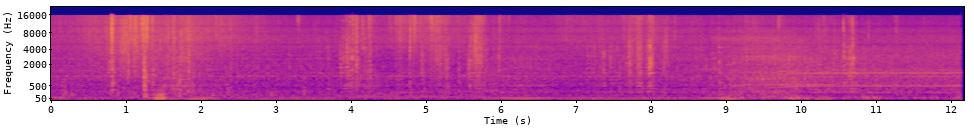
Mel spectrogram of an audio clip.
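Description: Modified Dodge Neon driving slowly over a rough dirt trail: a low engine and road rumble with the body and suspension knocking over bumps, the loudest knocks about a second and a half in. A steady hum sets in about ten seconds in.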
